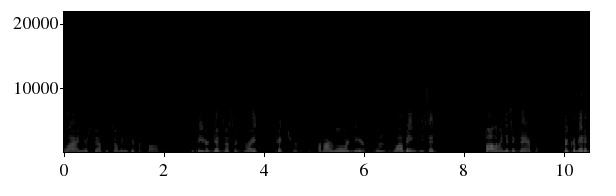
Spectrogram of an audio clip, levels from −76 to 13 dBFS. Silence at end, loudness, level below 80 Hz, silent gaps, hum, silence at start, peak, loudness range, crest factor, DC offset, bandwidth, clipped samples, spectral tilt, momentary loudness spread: 0 s; -57 LUFS; -76 dBFS; none; none; 0 s; -38 dBFS; 3 LU; 20 dB; under 0.1%; 16.5 kHz; under 0.1%; -5 dB/octave; 12 LU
